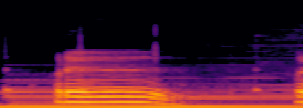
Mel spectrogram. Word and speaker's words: ฤ: consonant before a vowel it will be pronounced as รื อ รื อ For example รื อ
